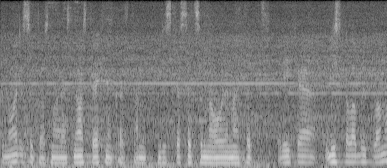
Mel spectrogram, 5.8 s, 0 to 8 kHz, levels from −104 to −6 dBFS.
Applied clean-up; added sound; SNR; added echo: none; Domestic sounds, home sounds; 9 dB; none.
